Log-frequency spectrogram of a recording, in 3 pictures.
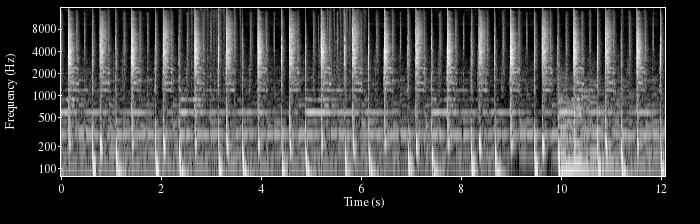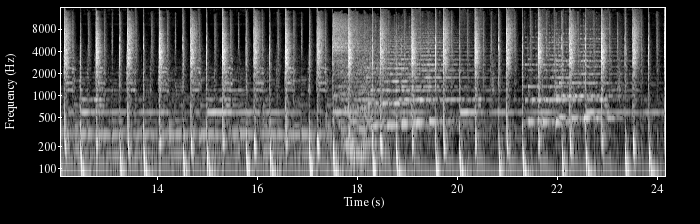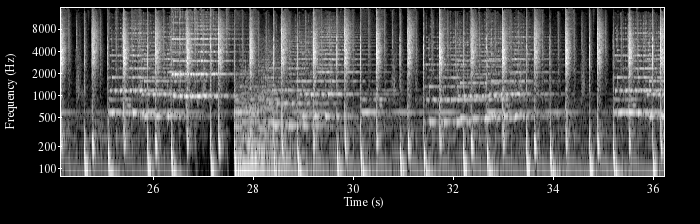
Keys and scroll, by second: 29.0 ctrl+j, 34.4 ctrl+j.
